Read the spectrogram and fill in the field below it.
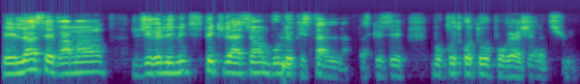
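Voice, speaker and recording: A man's voice: mid-range voice, steady tone, fairly quick, a little mellow, breathy edge. A man in his late forties with a Québécois accent, a program director earnestly explaining his views while answering webinar questions. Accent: Québécois French. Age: late 40s. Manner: earnest, explanatory, thinks aloud. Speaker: university program director and professor. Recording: muffled lo-fi web call audio.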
